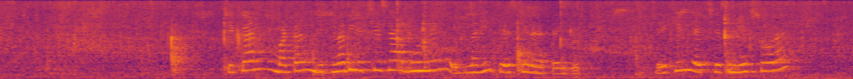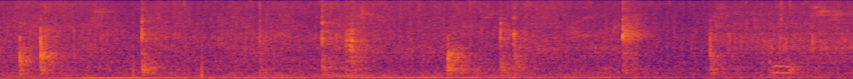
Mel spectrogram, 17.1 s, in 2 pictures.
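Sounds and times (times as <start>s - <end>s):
meat and spices sizzling: 0.0s - 17.0s
spatula scraping and knocking a pan: 8.7s - 9.2s, 12.9s - 13.9s.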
